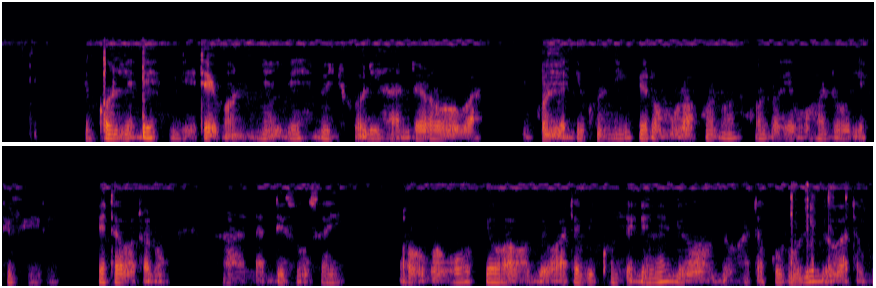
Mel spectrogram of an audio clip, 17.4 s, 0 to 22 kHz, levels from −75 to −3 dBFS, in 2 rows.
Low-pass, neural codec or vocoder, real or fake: 7.2 kHz; vocoder, 22.05 kHz, 80 mel bands, HiFi-GAN; fake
